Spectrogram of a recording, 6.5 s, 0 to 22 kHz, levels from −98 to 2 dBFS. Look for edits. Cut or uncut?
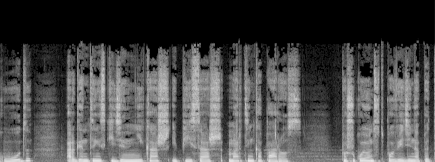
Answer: uncut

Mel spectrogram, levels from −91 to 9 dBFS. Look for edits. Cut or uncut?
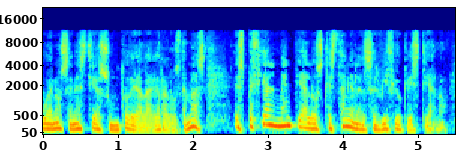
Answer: uncut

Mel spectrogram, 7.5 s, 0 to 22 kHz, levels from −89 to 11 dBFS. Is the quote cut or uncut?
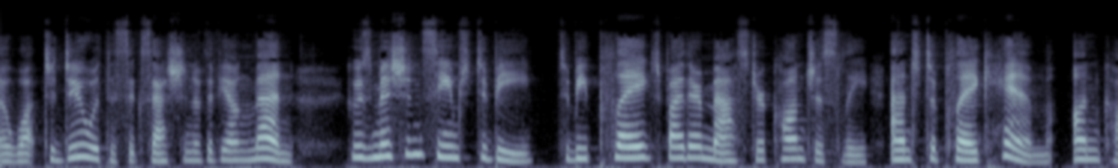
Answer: cut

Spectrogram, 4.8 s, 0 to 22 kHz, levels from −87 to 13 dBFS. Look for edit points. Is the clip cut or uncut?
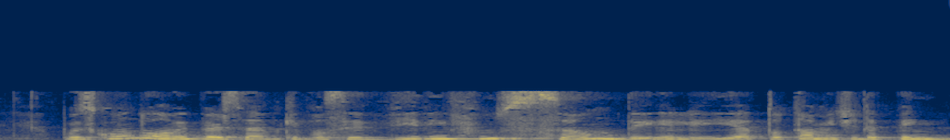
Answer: uncut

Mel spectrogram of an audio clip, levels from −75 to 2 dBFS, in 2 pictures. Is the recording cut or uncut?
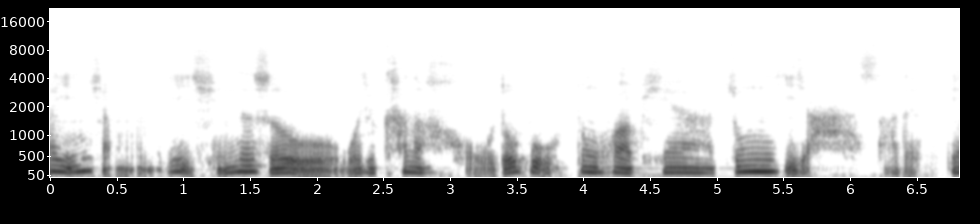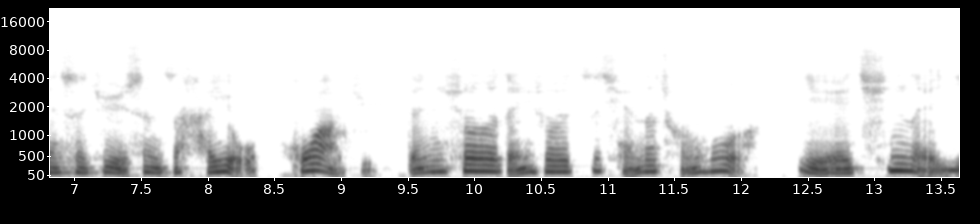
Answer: cut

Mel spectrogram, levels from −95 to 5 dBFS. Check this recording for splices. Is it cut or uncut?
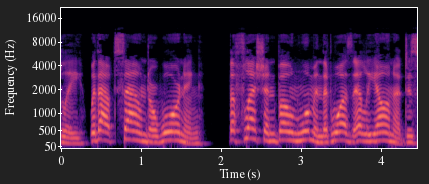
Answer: uncut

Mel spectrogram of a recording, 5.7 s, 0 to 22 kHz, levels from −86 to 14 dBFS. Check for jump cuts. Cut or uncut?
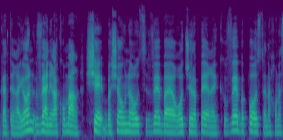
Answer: cut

